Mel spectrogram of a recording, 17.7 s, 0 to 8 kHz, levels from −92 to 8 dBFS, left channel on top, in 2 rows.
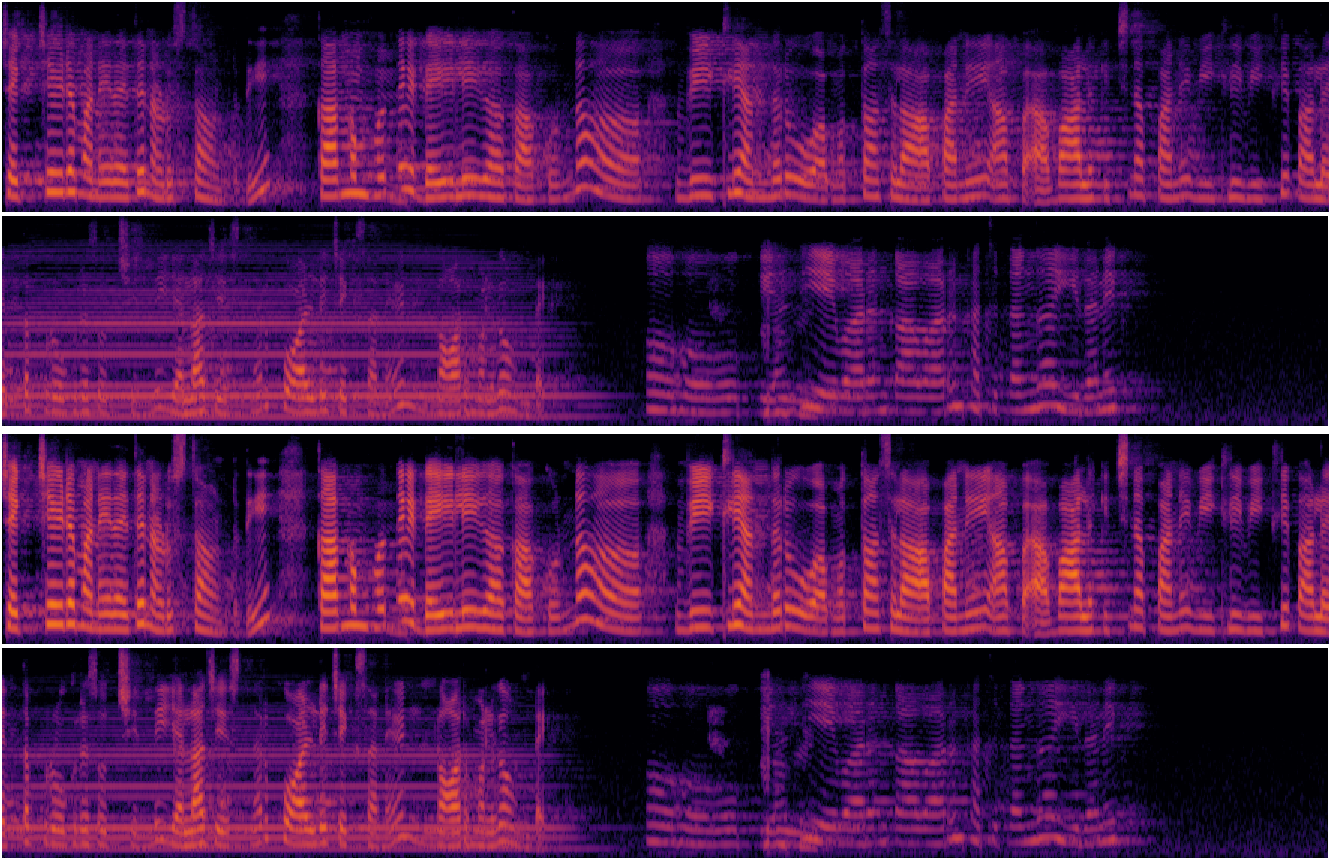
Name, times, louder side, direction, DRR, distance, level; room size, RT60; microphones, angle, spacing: voice 1, 0.0-12.4 14.0-14.3, right 4 dB, 75° right, 15 dB, 1.2 m, -32 dB
voice 2, 2.2-2.7 13.1-16.4, left 1 dB, 30° left, 7 dB, 1.3 m, -42 dB
sound 1, 8.7-12.7, left 1 dB, 80° left, 5.3 m, -44 dB
27.5 x 15.0 x 6.4 m, 0.81 s
head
